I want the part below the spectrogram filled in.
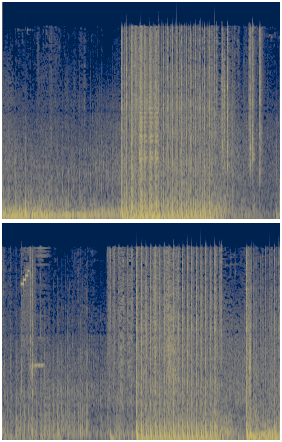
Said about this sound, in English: And they're shooting me with vendettas.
